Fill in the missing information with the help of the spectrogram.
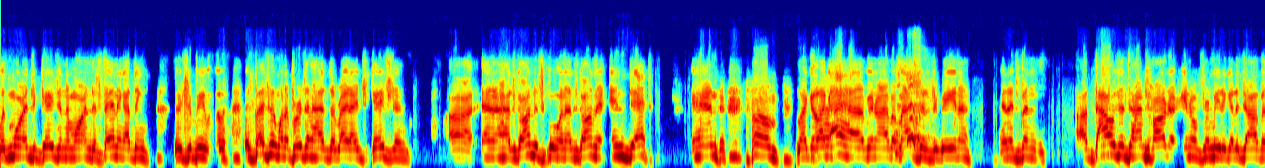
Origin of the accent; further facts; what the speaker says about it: New York, United States; I was born in New York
